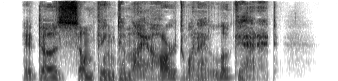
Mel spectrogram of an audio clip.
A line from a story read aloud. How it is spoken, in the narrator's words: murmured the artist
